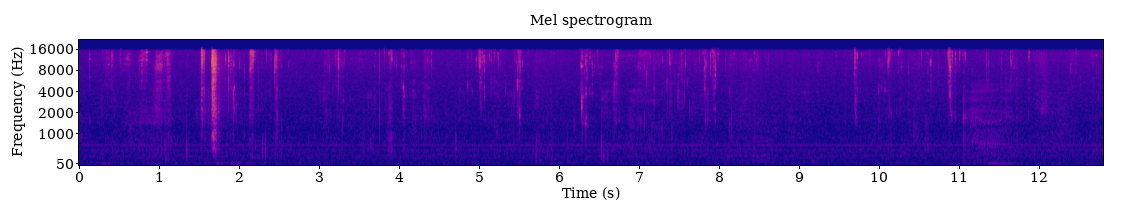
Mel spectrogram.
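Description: Close-up mouth sounds of someone eating: irregular sharp clicks and crunches of biting and chewing, the loudest just under two seconds in.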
